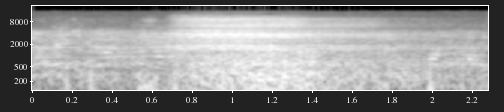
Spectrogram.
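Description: A Quran reciter's deep in-breath drawn close to a handheld microphone between recited phrases, a rush of air that swells and fades over about a second.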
